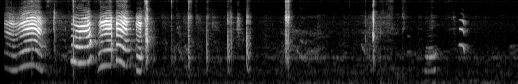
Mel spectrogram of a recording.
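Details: Green ringneck, or rose-ringed, parakeet kept as a talking parrot, giving a quick burst of loud, harsh, ringing squawk-like notes over the first second and a half, followed by scattered clicks and brief faint squeaks in a quiet room.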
